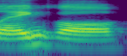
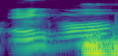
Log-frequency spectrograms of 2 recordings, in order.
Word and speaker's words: Engvall: Oh, Bill Engvall. – Engvall.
